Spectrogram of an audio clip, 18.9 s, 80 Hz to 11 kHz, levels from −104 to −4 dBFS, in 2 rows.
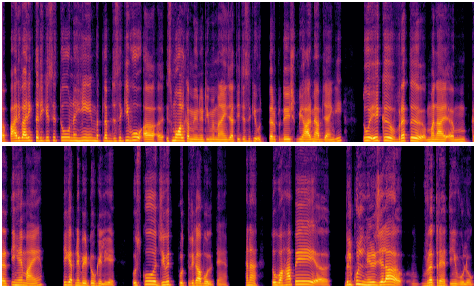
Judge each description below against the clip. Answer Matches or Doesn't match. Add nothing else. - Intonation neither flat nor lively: Doesn't match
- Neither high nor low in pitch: Matches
